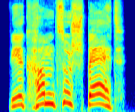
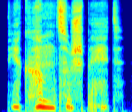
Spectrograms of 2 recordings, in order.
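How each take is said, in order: First: "Wir kommen zu spät" cried out high and urgent; despairing radio cry. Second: "Wir kommen zu spät" whispered, breathless and soft; whispered despair. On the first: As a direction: call "zu spät" in despair, voice raised. Heukür on radio, whales in danger. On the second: Narrator's despairing thought. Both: Acted.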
